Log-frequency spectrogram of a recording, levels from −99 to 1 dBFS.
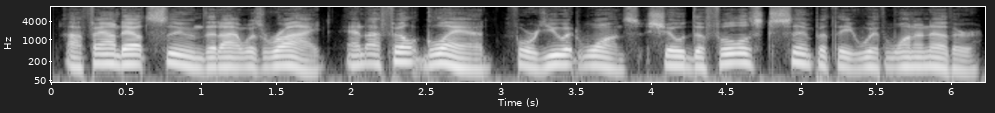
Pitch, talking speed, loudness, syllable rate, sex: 145 Hz, 220 wpm, -16 LUFS, 5.1 syllables/s, male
